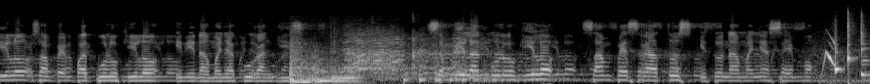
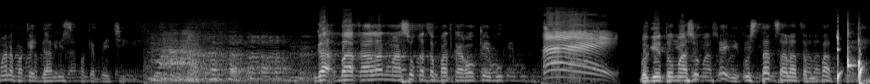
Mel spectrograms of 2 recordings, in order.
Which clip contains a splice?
first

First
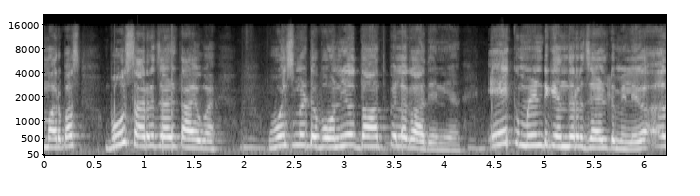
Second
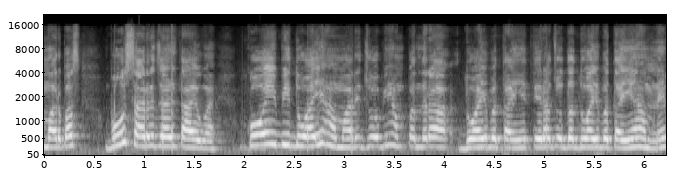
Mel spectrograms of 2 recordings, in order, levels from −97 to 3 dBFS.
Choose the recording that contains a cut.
first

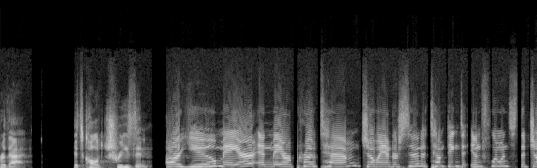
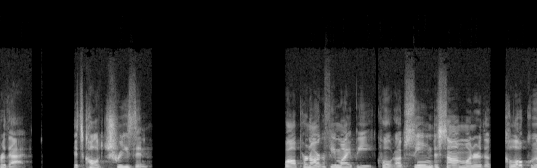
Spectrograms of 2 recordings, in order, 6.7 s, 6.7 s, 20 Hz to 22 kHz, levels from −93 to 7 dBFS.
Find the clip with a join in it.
first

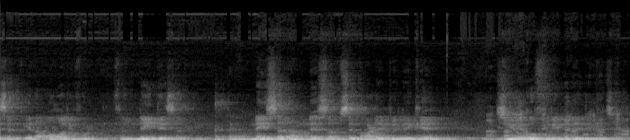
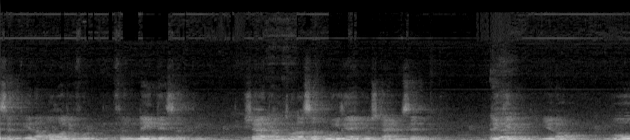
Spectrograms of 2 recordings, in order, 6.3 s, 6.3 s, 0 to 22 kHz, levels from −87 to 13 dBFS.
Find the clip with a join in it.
first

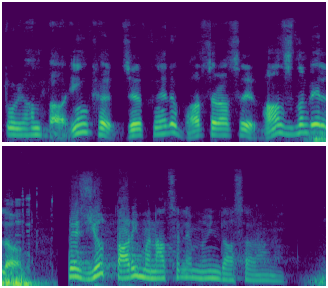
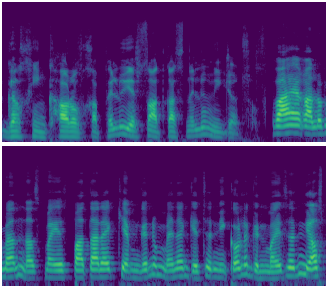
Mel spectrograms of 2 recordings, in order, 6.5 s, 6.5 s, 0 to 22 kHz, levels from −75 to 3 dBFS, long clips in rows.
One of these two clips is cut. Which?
second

